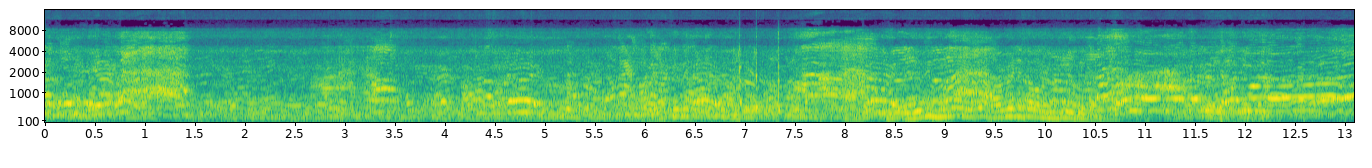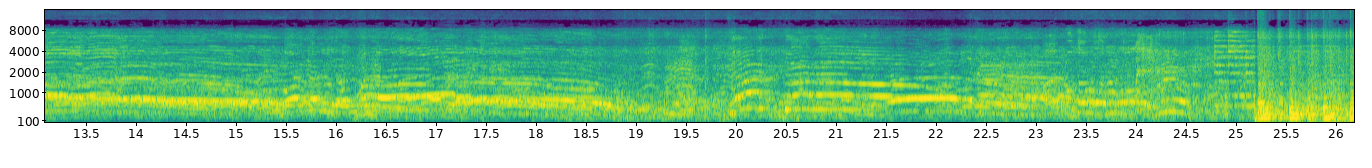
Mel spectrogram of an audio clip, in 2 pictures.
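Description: A crowd of men and women talks and calls out loudly close by, outdoors.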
